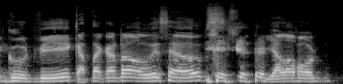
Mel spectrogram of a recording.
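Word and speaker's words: Gjallarhorn: Apparently the G is silent or something, but Yeah, it works lah. I mean, Japanese pronunciation is different. And Yeah. it's still legit. Because I took it from the Mobile Suit Gundam I'm Blood Orphan. So they pronounce the G. Yararuhorn. But the G is almost silent.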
